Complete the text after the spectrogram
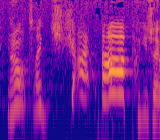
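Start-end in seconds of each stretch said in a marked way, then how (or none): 0.8-1.7 high, loud mock outburst; acted dinner-table yell; mock anger. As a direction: squeal it in exasperation.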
